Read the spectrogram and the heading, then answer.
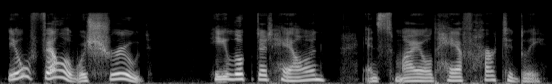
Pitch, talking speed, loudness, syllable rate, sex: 200 Hz, 130 wpm, -19 LUFS, 4.2 syllables/s, female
